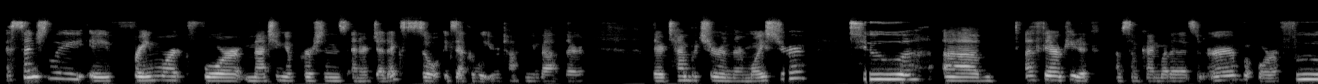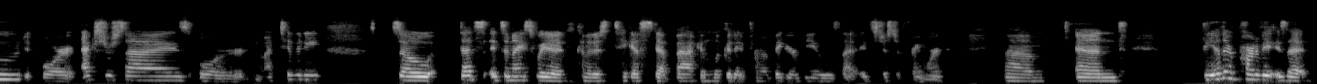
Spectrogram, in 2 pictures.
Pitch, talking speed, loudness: 185 Hz, 180 wpm, -24 LUFS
